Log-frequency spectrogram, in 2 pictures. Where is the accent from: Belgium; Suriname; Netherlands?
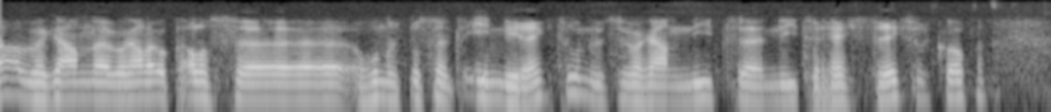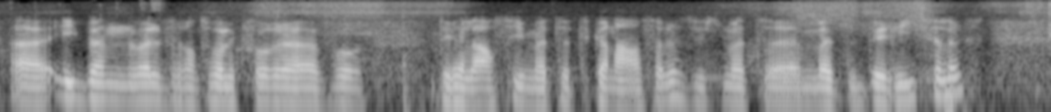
Belgium; Ik heb namelijk roots in Nederland. Maar ik ben wel geboren en opgegroeid in België.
